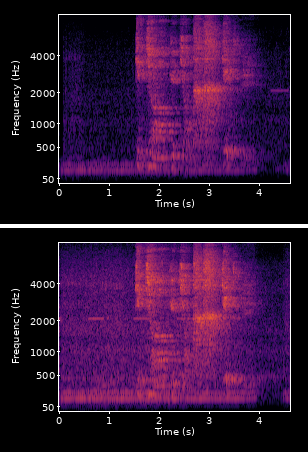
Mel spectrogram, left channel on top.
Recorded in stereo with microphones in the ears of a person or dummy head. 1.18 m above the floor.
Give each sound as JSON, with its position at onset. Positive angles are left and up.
{"t": 1.5, "sound": "singing", "side_deg": -35, "distance_m": 4.5}
{"t": 3.6, "sound": "whispering", "side_deg": -10, "distance_m": 1.9}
